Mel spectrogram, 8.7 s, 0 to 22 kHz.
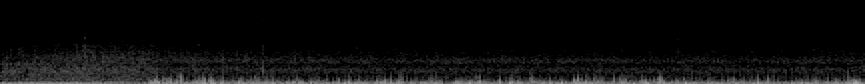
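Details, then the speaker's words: Canarm D12 12-inch 3-speed PSC oscillating fan, believed early 1990s, stiff bearings, before restoration, on low speed: runs a bit slow with uneven low thumps and clunks from the motor housing; cause unclear. "some weird sounds coming from the motor housing"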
